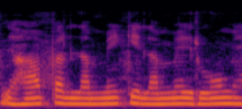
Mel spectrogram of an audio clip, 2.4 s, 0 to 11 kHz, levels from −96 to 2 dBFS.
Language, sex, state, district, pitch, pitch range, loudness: Hindi, female, Uttar Pradesh, Gorakhpur, 175 Hz, 170-180 Hz, -32 LUFS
